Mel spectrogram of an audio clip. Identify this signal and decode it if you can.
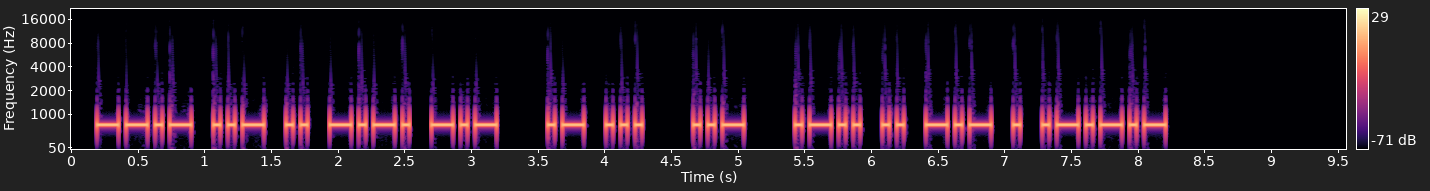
Morse code, heard as a keyed tone, about 22 wpm, 700 Hz. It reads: QUICK AS U LIKE.
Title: Sentences from Top 500 Words and Abbreviations 22wpm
